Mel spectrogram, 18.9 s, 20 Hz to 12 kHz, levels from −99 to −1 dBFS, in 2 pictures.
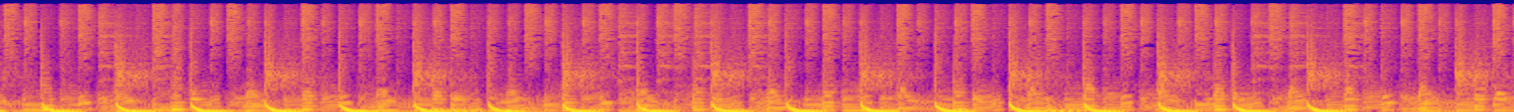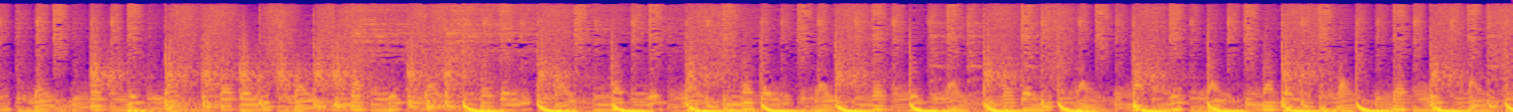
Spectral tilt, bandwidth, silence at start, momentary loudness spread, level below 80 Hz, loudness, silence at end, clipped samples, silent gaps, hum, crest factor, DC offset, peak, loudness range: -4.5 dB/octave; 11 kHz; 0 s; 3 LU; -16 dBFS; -15 LUFS; 0 s; under 0.1%; none; none; 12 dB; under 0.1%; 0 dBFS; 2 LU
